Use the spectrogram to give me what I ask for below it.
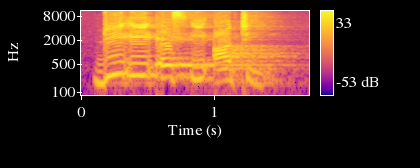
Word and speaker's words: desert: Okay, let's move to the last example I got for you is DESERT. How to pronounce this one?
